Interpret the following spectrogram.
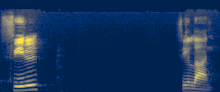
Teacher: F is not affected to V because it's in the beginning.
